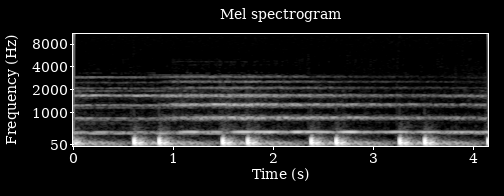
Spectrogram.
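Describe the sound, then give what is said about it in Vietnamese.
Heartbeat sound effect: steady pairs of deep lub-dub thumps, about four pairs evenly spaced, over a sustained low droning tone. “Trái tim tôi bỗng dưng đập nhanh.”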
